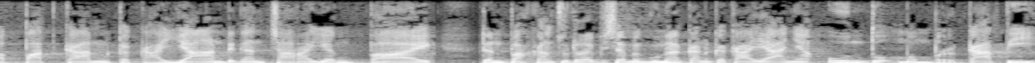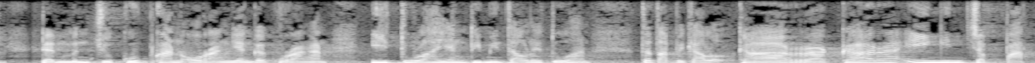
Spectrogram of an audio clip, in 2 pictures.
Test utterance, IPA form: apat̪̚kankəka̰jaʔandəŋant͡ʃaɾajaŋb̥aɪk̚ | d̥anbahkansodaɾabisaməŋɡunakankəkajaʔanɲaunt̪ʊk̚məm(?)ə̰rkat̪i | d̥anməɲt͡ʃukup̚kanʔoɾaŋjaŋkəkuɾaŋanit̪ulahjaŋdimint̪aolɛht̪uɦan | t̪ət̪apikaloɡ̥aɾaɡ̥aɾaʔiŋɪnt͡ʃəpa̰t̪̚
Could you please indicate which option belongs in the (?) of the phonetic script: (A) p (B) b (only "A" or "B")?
B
